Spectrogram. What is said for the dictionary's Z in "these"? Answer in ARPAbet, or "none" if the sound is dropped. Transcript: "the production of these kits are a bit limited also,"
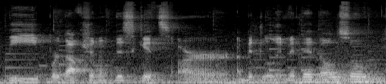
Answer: S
